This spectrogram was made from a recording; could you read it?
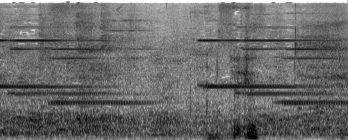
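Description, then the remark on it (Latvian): A parliament voting bell rings steadily for several seconds before a vote on a bill, a sustained bright, metallic tone over a low murmur of background noise, with a brief muffled voice-like sound near the end. “Lūdzu, zvanu.”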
